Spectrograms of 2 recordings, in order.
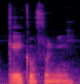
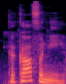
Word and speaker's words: cacophony: Sparks cacophony copon kopon searching that real quick uh pronunciation yes phony Koo kak copon cacophony oh my god I've been messing that word up so many times cacophony what a weird way to pronounce it though think you can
